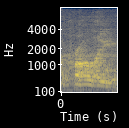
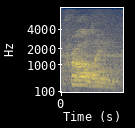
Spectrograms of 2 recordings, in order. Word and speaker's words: praline: I tell you what, it has a pecan praline flavor to it. Now, that is the correct pronunciation of the words pecan and praline.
